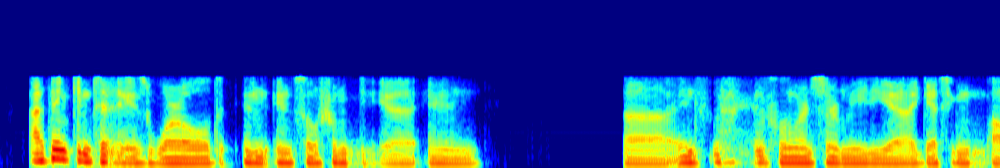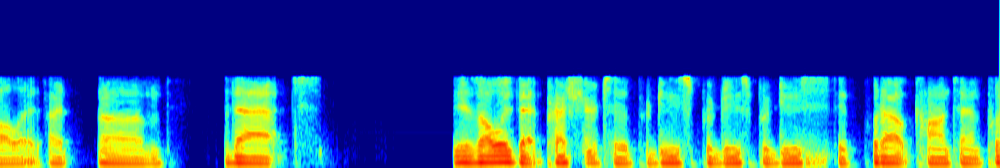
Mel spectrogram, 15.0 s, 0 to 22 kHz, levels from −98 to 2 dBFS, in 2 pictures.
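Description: Throughout, G.729 codec coding limits the speech to below 4 kHz and gives it a rough, synthetic edge. Unlike plain band-limiting, the roughness comes from the coarse pulse-based excitation.

VoIP packet loss concealed by the speech codec strikes at 0.78–1.06 s, 2.60–3.04 s, 5.56–5.75 s (before "media I guess you"), 7.27–7.43 s (after "media I guess you", before "it I um"), 9.51–9.59 s, 11.81–11.99 s and 13.53–13.76 s (after "to produce produce"). Each time the decoder stretches the last sound into a fading buzzy tone or coloured noise instead of leaving silence. Between 60 and 180 ms is missing each time, and the weakened speech lingers briefly afterwards.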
